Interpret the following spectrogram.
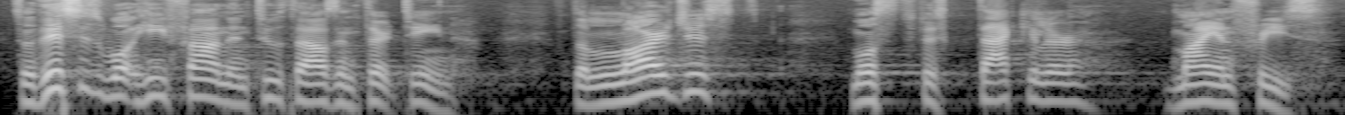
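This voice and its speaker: On stage in a reverberant hall before an audience, a chatty, Spanish-accented tour company head gives a talk, loose in manner and correcting himself as he goes. His voice runs on the high side and sounds animated, delivered at a measured pace.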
